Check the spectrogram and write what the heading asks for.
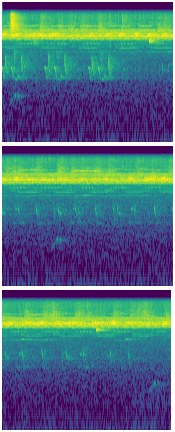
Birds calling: Amazonian Motmot (Momotus momota), Thrush-like Wren (Campylorhynchus turdinus)

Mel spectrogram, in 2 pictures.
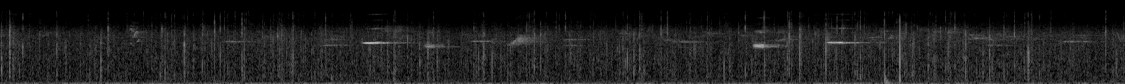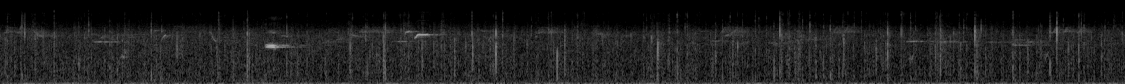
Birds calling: Hawaii Amakihi (Chlorodrepanis virens), Iiwi (Drepanis coccinea)

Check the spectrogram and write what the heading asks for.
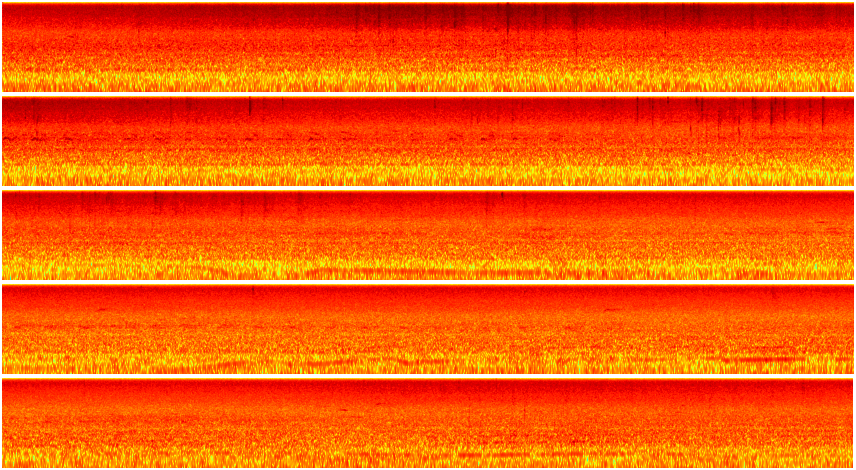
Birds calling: American Crow (Corvus brachyrhynchos)

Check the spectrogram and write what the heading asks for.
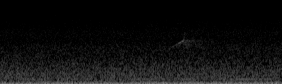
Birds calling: Great Crested Flycatcher (Myiarchus crinitus)

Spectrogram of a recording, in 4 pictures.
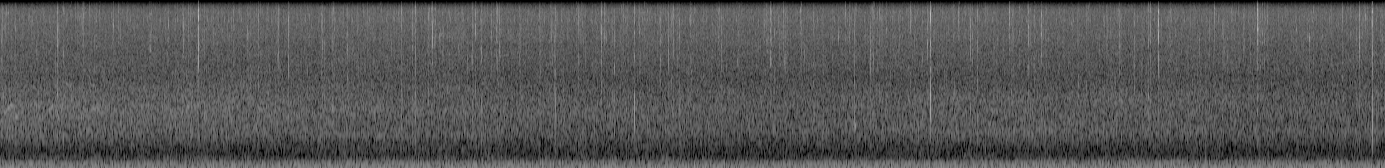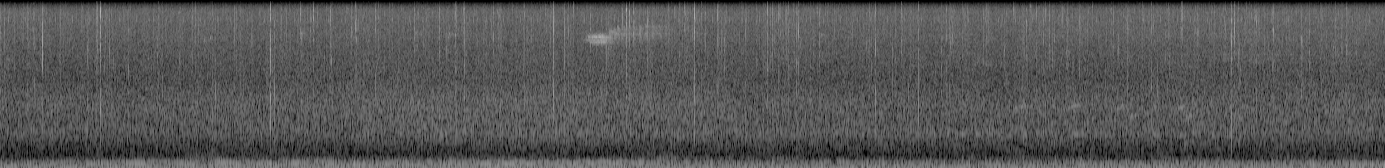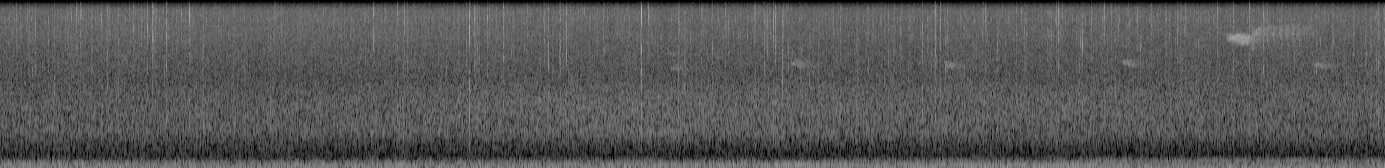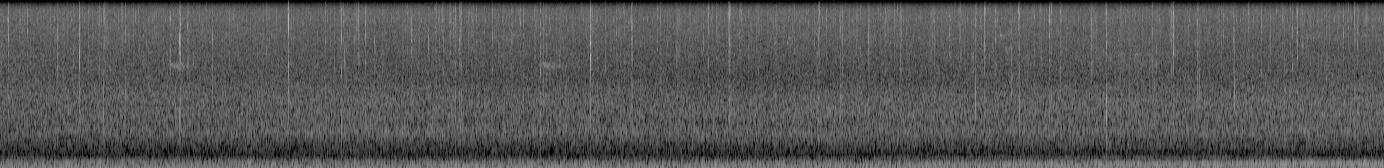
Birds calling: unidentified bird, Blue-winged Warbler (Vermivora cyanoptera)

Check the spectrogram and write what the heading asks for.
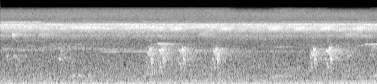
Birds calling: Hauxwell's Thrush (Turdus hauxwelli), Amazonian Motmot (Momotus momota), Russet-backed Oropendola (Psarocolius angustifrons), Black-faced Antthrush (Formicarius analis)

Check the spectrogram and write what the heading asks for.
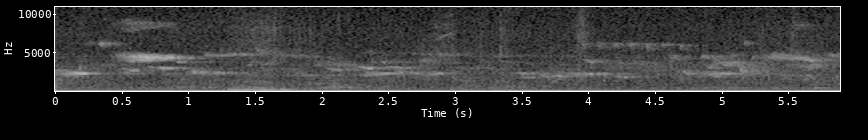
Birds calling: Apapane (Himatione sanguinea)

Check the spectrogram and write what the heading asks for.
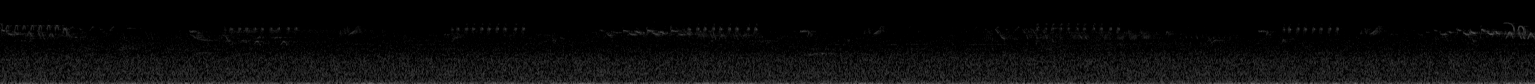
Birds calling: Yellow-rumped Warbler (Setophaga coronata), Dusky Flycatcher (Empidonax oberholseri), Mountain Quail (Oreortyx pictus), Red-breasted Nuthatch (Sitta canadensis), Mountain Chickadee (Poecile gambeli)

